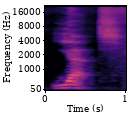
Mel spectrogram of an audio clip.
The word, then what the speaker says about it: yacht: The second one we have yacht. Let's look at the letter A. The letter A in the word yacht is pronounced here as O.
